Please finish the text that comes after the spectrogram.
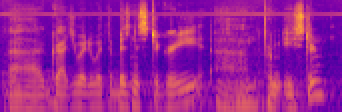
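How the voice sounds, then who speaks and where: An American man in his forties, a city council candidate, is a guest in a casual interview, talking in a friendly way with lots of ums and laughter. His voice is fairly low and gravelly at a normal speed, with a little hiss or hum in the background.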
